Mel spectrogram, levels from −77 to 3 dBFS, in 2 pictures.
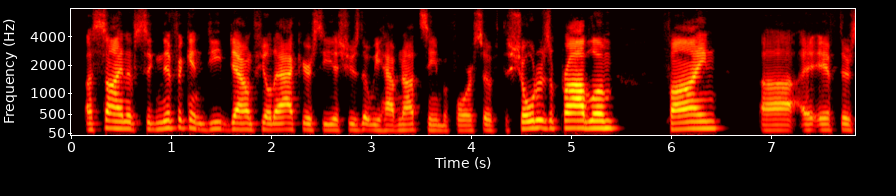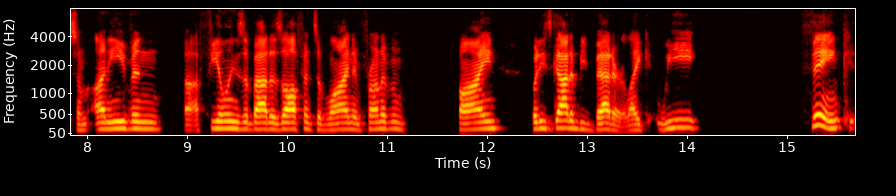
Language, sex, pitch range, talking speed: English, male, 140-165 Hz, 175 wpm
